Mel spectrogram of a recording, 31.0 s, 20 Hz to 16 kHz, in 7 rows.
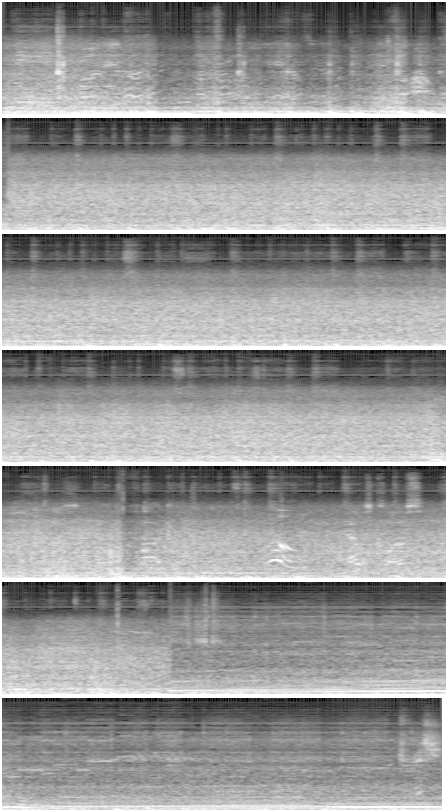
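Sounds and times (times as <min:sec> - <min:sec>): road and engine noise in car: 0:00.0 - 0:31.0.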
